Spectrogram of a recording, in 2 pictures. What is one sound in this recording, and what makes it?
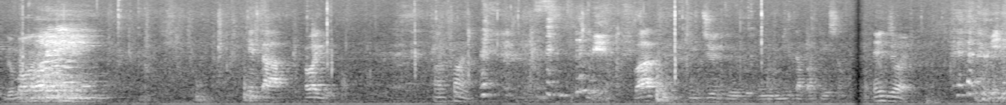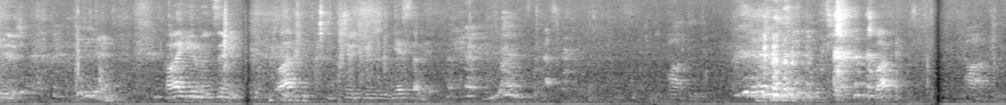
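A young man speaks to an audience in a room with some echo.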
